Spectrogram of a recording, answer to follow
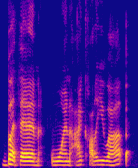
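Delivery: ordinary delivery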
